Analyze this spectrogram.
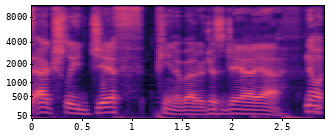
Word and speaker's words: Jif: Like GIF, but with a J. Pronounced Jif.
